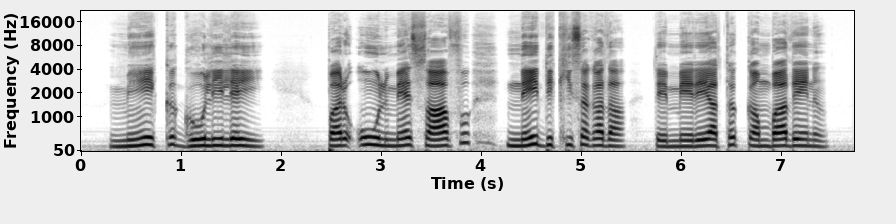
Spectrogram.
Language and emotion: Dogri, fearful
